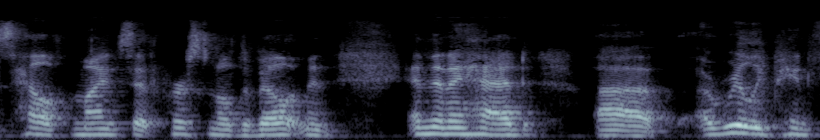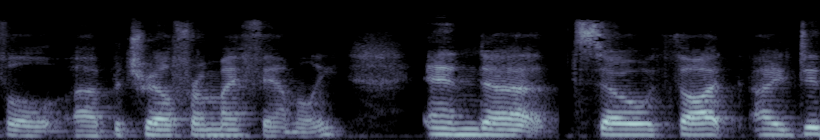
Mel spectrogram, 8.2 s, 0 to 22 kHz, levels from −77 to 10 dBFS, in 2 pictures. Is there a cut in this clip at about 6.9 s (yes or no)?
yes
